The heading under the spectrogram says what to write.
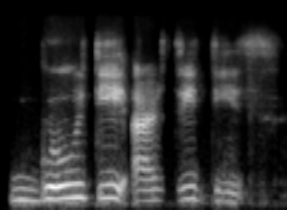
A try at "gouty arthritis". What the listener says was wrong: Okay, it's not gouty. It's like an A, an open A in Spanish. Gouty. Gouty arthritis. It's an exception, the OU, like an A, it's an exception in pronunciation, but don't worry.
